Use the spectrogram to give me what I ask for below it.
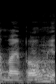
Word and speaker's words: meibomian: So this is a meibomian gland. Did I pronounce that right? Yeah, meibomian.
